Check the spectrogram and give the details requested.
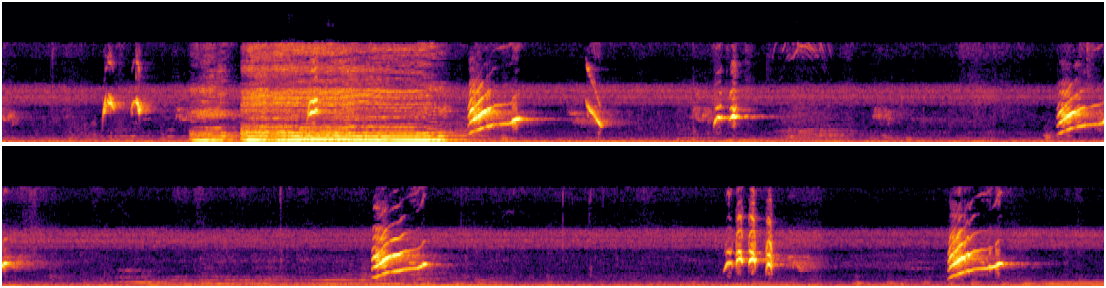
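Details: Long-tailed shrike singing a full mimicry repertoire, copying the voices of many bird species: sparse, sharp, high downslurred whistled notes spaced about a second or two apart, with a louder harsh, broad burst near the start.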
